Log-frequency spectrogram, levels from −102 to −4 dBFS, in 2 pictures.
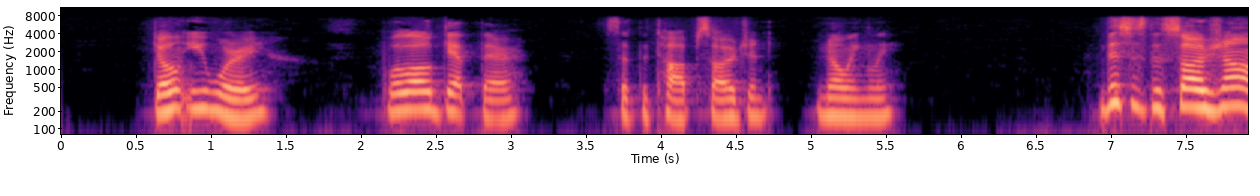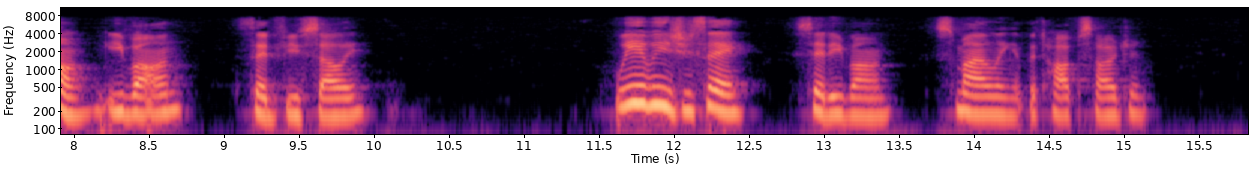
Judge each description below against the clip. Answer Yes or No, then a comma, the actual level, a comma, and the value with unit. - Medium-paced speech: No, slow, 115 wpm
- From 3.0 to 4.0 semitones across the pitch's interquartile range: Yes, average, 3.7 semitones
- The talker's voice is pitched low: No, medium, 180 Hz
